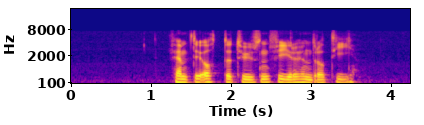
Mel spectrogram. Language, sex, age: Norwegian, male, 21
